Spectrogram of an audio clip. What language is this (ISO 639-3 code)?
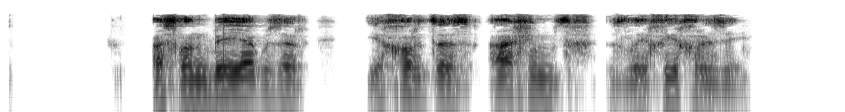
abk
